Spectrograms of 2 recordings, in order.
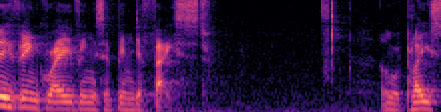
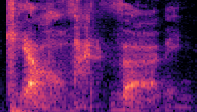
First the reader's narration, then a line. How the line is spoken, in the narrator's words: hisses the Tazzar leader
